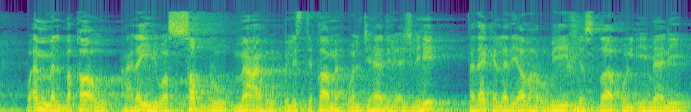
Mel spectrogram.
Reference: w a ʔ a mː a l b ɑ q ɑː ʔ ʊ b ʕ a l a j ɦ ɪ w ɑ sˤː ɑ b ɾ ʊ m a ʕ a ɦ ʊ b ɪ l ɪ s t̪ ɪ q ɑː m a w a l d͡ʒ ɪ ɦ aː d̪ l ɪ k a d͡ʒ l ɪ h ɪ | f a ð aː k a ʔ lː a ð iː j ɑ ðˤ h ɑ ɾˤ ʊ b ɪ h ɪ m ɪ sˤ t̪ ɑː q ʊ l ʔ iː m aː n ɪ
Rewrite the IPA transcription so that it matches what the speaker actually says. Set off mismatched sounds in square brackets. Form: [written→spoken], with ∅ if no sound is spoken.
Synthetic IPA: w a ʔ a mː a l b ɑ q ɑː ʔ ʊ [b→∅] ʕ a l a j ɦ ɪ w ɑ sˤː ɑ b ɾ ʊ m a ʕ a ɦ ʊ b ɪ l ɪ s t̪ ɪ q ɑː m a w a l d͡ʒ ɪ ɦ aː d̪ l ɪ [k→ʔ] a d͡ʒ l ɪ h ɪ | f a ð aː k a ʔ lː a ð iː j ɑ ðˤ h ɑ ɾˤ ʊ b ɪ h ɪ m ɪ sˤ [t̪→d̪] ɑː q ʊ l ʔ iː m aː n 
